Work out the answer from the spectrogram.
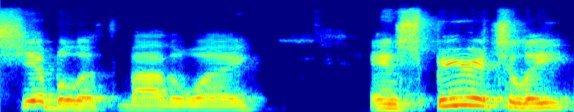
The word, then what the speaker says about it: Shibboleth: And it's actually pronounced Shibboleth, by the way.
